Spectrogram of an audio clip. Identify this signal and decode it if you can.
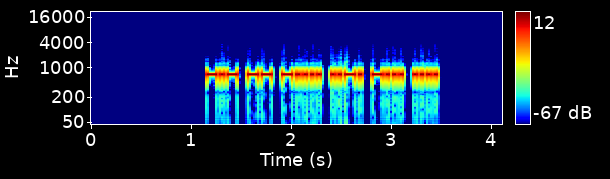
Morse code, heard as a keyed tone, about 34 wpm, 700 Hz. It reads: KM6FBH
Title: USA Call Signs - 4x Character Spacing - 35wpm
